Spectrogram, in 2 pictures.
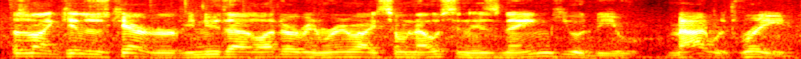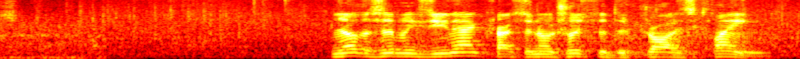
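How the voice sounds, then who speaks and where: A man's voice: mid-range voice, fast, background noise. A man narrating a mystery visual novel as a streamer, with slightly congested, mushy diction from a cold. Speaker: let's play streamer reading a visual novel. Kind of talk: dramatic narration of a story game.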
